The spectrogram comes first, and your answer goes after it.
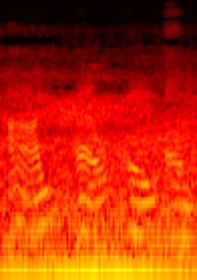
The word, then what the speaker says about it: Ilam: No, it's I-L-A-M. It's pronounced Ilam.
